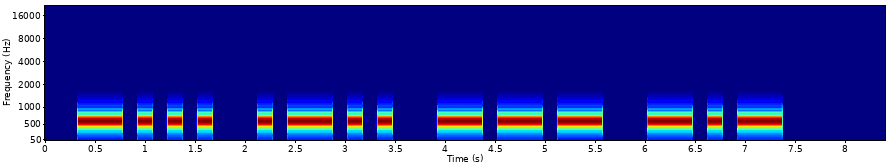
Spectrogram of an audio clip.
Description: Morse code, heard as a keyed tone, about 8 wpm, 600 Hz. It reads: BLOK
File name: Korte ord DK 8wpm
